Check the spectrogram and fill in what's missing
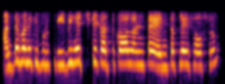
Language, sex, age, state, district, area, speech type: Telugu, female, 18-30, Telangana, Hyderabad, urban, conversation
